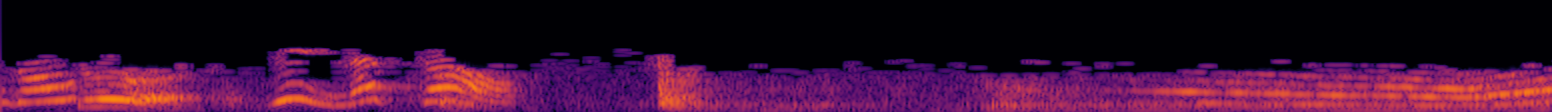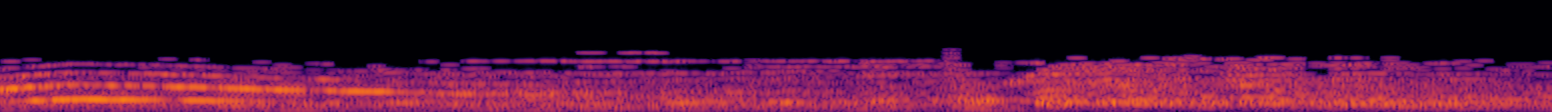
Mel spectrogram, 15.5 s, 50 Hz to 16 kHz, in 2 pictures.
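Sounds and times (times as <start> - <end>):
speech: 0.4 - 2.6
sharp thumps: 3.2 - 6.5
police car siren wailing: 4.6 - 15.5.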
